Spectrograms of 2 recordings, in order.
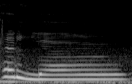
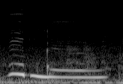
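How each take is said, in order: First: Fond greeting. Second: Much higher, sing-song pet voice. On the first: Owner greeting her two dogs lying nearby, fond and gentle. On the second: Owner cooing at her dogs, higher baby-talk hello. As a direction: coo it up high at the dogs. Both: Real, not acted.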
